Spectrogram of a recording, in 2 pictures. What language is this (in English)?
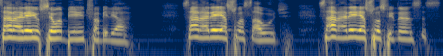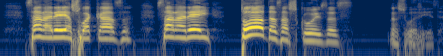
Portuguese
